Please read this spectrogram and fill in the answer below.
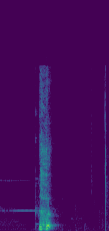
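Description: A woman's single short cough about a second in, the loudest sound, after the fading ring of a high chime.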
